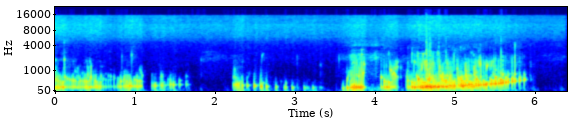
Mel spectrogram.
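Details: Pug stomach growling: low, gurgling rumbles in bursts with a rising, drawn-out growl at the end.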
